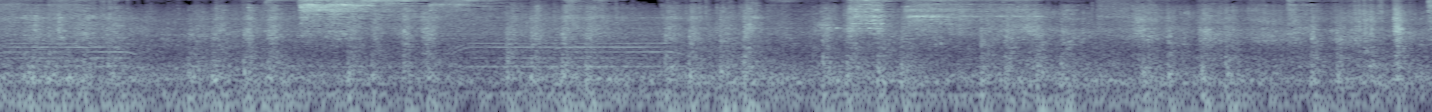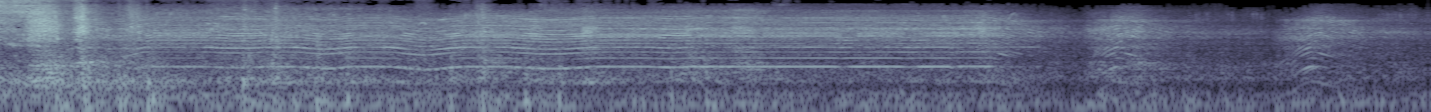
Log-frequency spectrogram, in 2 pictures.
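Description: Freight train of tank wagons rolling past: heavy wheel rumble and clatter over the rail joints, with a wavering metallic squeal in the second half, fading as the train draws away.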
